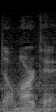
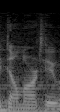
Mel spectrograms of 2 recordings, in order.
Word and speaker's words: Del Norte: Um and and Governor Brown is pronouncing it correctly too is Delnor instead of Del Norte.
